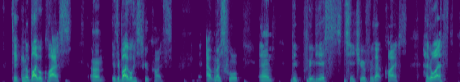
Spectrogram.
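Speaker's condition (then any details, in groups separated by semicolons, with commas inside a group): Cerebral palsy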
